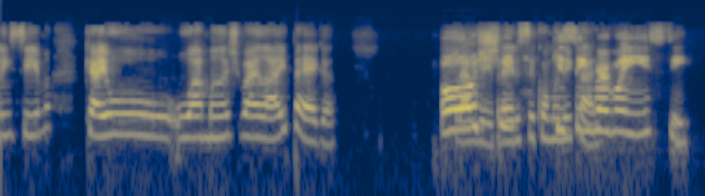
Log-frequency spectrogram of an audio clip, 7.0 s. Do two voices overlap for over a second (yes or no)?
yes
